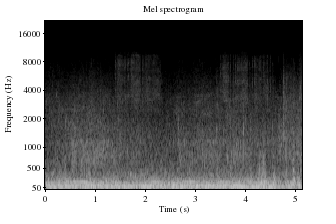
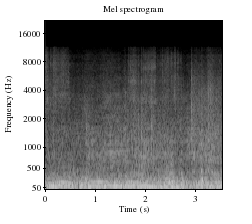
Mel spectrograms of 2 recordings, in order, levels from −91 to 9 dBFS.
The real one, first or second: first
